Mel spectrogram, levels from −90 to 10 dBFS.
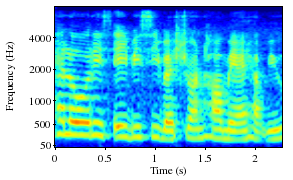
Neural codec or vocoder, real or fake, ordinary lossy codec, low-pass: none; real; none; 7.2 kHz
